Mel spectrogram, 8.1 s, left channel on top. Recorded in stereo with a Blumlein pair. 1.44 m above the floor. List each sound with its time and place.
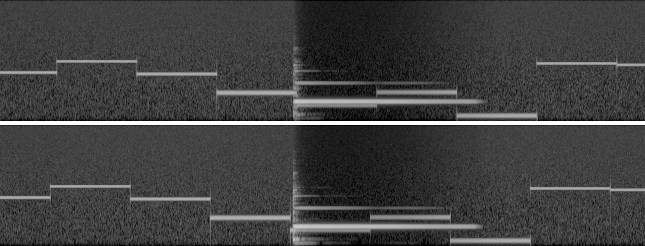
3.7 s a guitar: 35° right, 2.5 m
